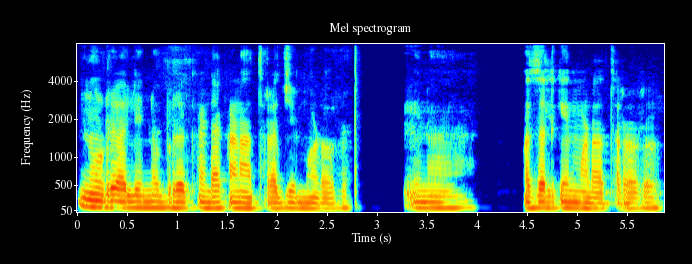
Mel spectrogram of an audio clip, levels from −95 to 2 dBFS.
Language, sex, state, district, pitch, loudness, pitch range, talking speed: Kannada, male, Karnataka, Dharwad, 100 Hz, -19 LUFS, 95-105 Hz, 120 wpm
